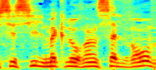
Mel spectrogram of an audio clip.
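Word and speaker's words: Cécile McLaurin Salvant: Cécile McLaurin-Salvant, 26 ans et dont le nom qu'il faut prononcer à la française est déjà sur toutes les lèvres, notamment pour le festival Jazz et la Villette qui commence demain à Paris.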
